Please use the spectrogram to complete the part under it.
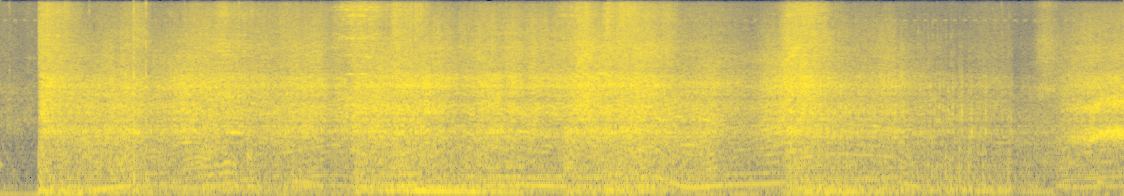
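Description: Car engines rev and roar up and down.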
